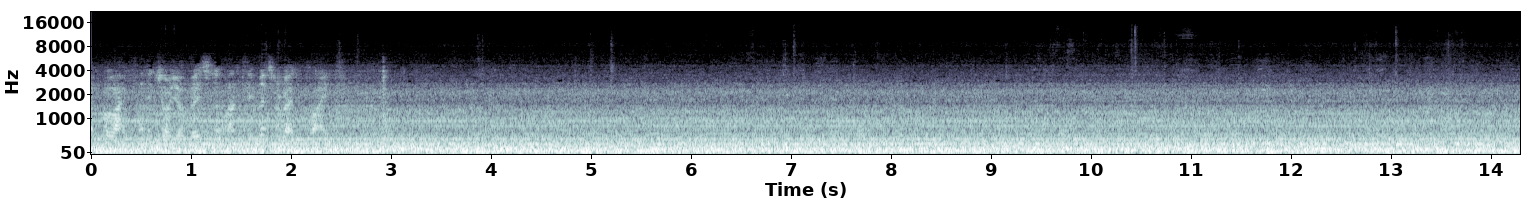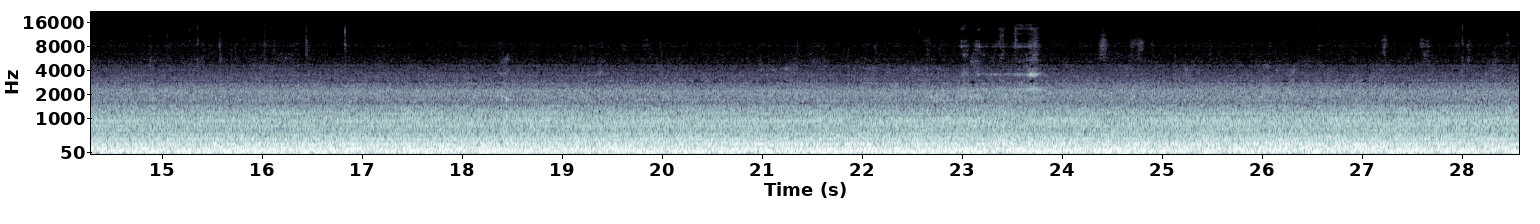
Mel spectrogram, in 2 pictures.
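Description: A jet engine roars steadily from inside an airplane cabin.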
